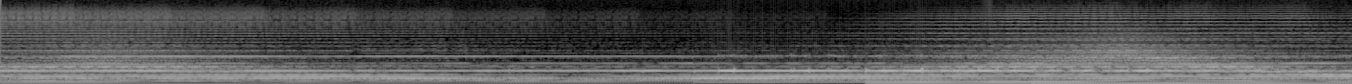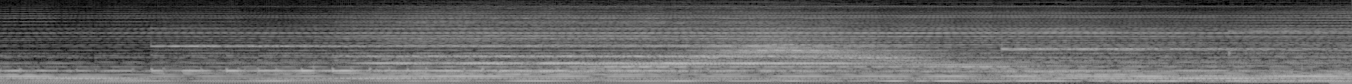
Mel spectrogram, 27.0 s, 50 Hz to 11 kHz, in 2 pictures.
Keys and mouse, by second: 1.0-2.8 typing, 4.1-5.7 alt+drag, 7.3 alt+click, 8.8-14.6 alt+drag, 8.8 typing, 13.3-17.3 typing, 17.6 Return, 18.7 typing, 19.6-21.2 drag, 21.5-23.4 typing, 24.6 click.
